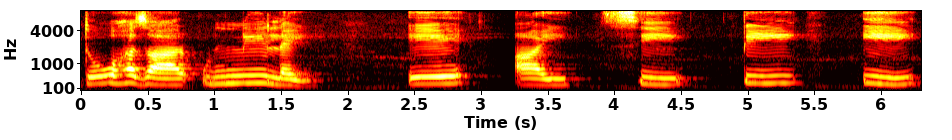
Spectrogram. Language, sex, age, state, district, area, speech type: Punjabi, female, 45-60, Punjab, Amritsar, urban, read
